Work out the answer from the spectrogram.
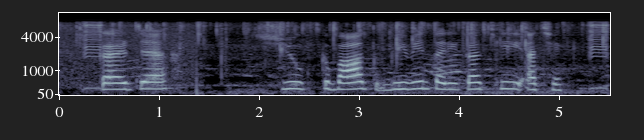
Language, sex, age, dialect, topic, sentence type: Maithili, female, 18-24, Southern/Standard, banking, statement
